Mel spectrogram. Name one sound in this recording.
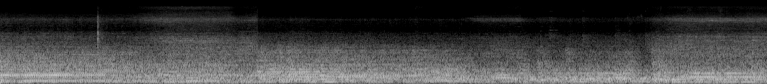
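A ship's engine drones steadily nearby.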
